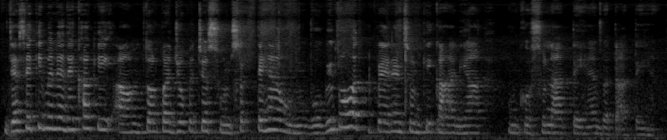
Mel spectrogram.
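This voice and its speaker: A woman auditory-verbal therapist giving an instructional talk to parents, deliberate and expressive, stressing key words. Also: medium pitch, echoey room, distant mic, a little hiss or hum.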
